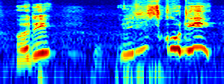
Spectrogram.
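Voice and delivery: very high, loud cry of dismay; shocked cry. Acted. New girl cries out seeing her scooter knocked down, high shocked cry. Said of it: "वो लड़की बोलती कि".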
